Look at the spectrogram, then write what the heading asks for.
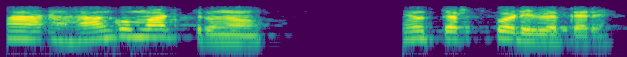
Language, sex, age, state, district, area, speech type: Kannada, male, 18-30, Karnataka, Uttara Kannada, rural, conversation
